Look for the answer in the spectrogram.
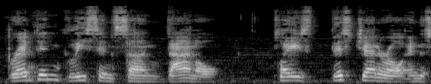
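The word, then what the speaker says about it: Domhnall: It's spelled weird, but it's pronounced Donald. It's spelled Dom H. Null. – Ugh. – The M and the H are silent.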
